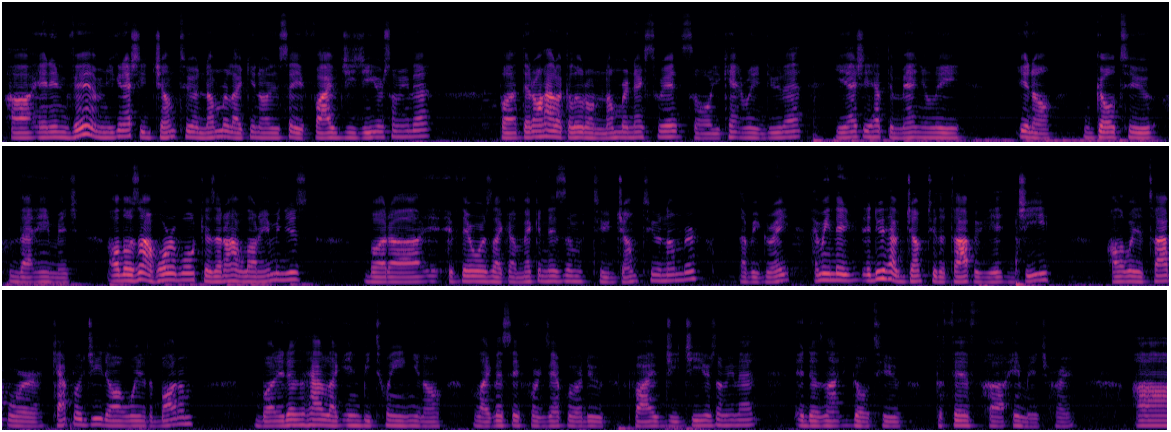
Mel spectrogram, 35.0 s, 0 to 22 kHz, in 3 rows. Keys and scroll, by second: 7.9-15.0 typing, 21.8 g, 24.3-25.2 typing, 29.2-30.7 typing.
